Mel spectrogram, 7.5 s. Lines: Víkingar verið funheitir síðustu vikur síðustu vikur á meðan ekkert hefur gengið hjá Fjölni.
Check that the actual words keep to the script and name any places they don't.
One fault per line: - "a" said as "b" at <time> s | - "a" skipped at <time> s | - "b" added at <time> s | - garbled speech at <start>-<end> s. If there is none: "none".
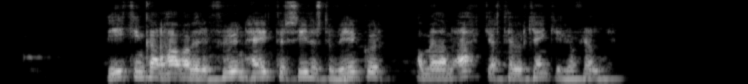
- "hafa" added at 1.7 s
- "síðustu vikur" skipped at 3.8 s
